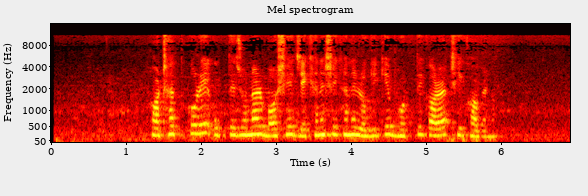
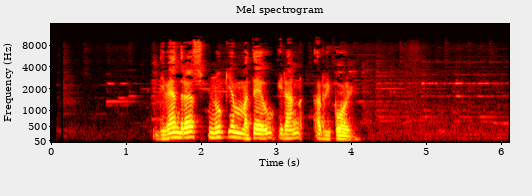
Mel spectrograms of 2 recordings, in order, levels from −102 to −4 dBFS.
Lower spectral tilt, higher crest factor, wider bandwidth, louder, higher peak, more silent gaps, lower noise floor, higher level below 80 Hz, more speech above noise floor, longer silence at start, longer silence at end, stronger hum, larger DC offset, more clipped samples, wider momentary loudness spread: second, -4 dB/octave vs -6 dB/octave; about the same, 18 dB vs 22 dB; first, 11.5 kHz vs 10 kHz; about the same, -27 LUFS vs -25 LUFS; second, -10 dBFS vs -6 dBFS; neither; second, -55 dBFS vs -73 dBFS; first, -56 dBFS vs -66 dBFS; second, 28 dB vs 49 dB; second, 0.05 s vs 1.4 s; first, 0.95 s vs 0.65 s; neither; neither; neither; about the same, 8 LU vs 8 LU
